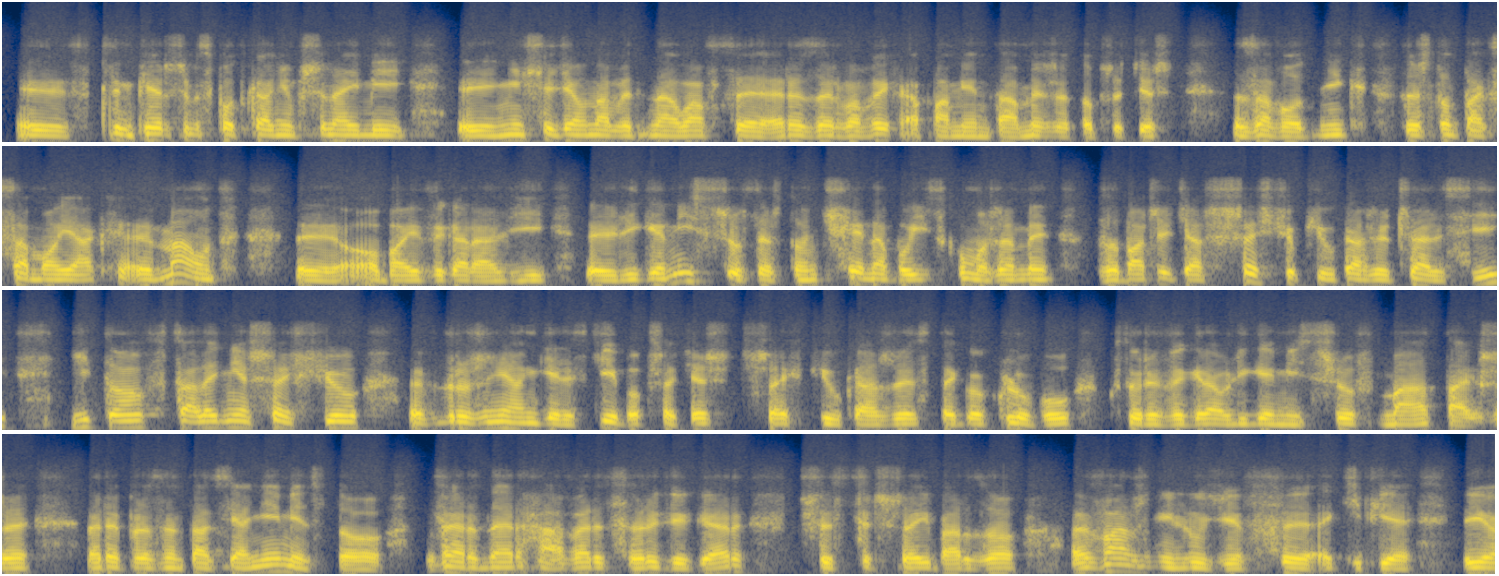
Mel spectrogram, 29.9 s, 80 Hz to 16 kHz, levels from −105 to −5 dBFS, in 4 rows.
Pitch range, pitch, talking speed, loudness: 100-110 Hz, 105 Hz, 140 wpm, -13 LUFS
